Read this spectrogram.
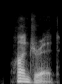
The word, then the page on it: hundred: American English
